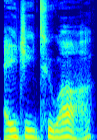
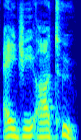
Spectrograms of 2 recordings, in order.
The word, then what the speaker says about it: AG2R: of the dubs they're supposed to say ag2r and they said agr2 and I heard it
